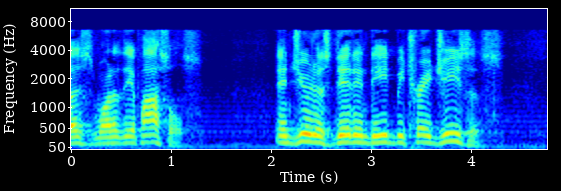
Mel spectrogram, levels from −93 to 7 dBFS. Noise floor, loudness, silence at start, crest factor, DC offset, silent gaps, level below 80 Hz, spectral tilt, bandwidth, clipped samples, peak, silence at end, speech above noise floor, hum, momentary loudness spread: -67 dBFS; -33 LUFS; 0 s; 18 dB; under 0.1%; none; -68 dBFS; -5 dB/octave; 7 kHz; under 0.1%; -16 dBFS; 0.45 s; 34 dB; none; 17 LU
